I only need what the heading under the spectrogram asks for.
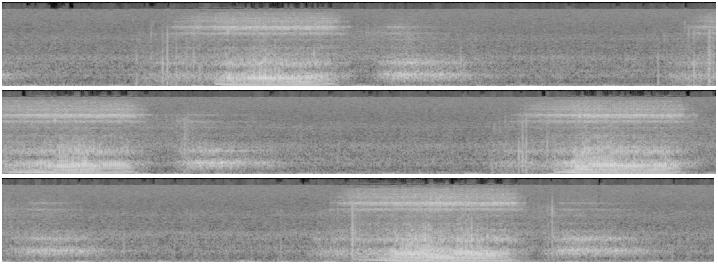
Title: loud snoring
